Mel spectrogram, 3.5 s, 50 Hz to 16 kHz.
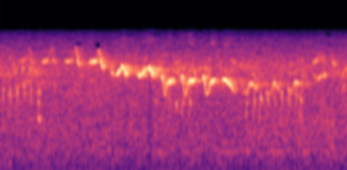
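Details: Nest camera in southeastern Tatarstan, 1 July 2024, the male eagle having delivered a live ground squirrel: a short run of high, rising and falling whistled chirps, loudest mid-clip, over faint background hiss.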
